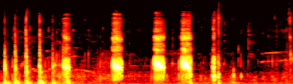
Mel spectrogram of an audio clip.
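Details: Hand-fed grey parrot hatchling making soft clicks followed by three hoarse, grunting squawks close together, then quieter rasps, in a calm indoor room.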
